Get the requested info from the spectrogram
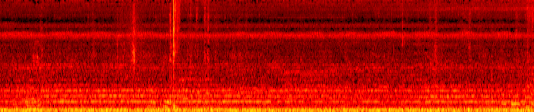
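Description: Outdoor forest ambience: insects drone steadily at a high pitch over a constant low rumble, with a couple of faint clicks about three seconds in.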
